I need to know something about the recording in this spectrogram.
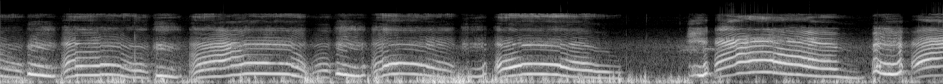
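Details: Young child sick with a cold, with cough, distress and discomfort: loud, sustained crying in long wailing bursts with brief gasping breaths between.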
